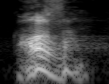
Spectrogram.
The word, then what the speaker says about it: Gehorsam: wobei man Gehorsam mit preußisch scharfem R aussprechen muss. – Gehorsam.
